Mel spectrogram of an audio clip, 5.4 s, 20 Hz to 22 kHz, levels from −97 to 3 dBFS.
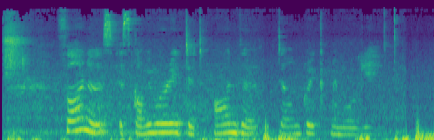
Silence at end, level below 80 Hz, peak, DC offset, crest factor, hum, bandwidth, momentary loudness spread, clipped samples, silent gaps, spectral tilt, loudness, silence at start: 0 s; -20 dBFS; 0 dBFS; under 0.1%; 14 dB; none; 16.5 kHz; 13 LU; under 0.1%; none; -5 dB/octave; -16 LUFS; 0.05 s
